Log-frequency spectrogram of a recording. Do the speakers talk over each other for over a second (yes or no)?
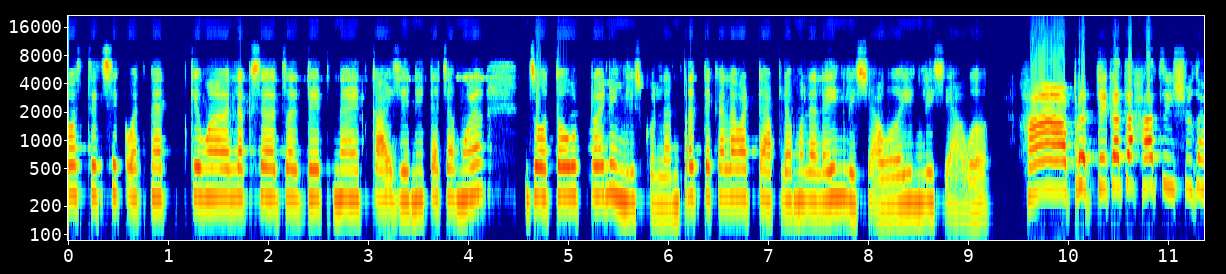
no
